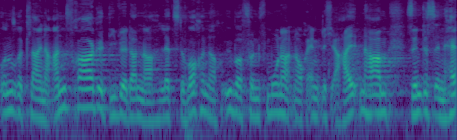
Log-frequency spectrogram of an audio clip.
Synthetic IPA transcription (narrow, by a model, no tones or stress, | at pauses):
ʔʊnzəʁ̞əkl̥aɪnə̰ʔa̰nfʁ̥aːɡəd̥iːviːɐdanːaːχlɛt͡stəvɔχənaːχʔyːbɐfʏnfmoːnatn̩aʊxʔɛntlɪçɛ̰ɐɦaltn̩ɦaːbm̩ | zɪntɛsɪnɦɛ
